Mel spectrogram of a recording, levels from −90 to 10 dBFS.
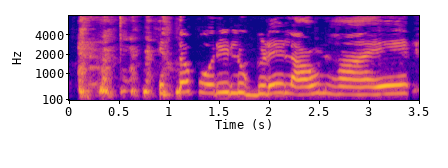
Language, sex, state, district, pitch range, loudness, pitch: Marathi, female, Maharashtra, Chandrapur, 280-350 Hz, -13 LUFS, 305 Hz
